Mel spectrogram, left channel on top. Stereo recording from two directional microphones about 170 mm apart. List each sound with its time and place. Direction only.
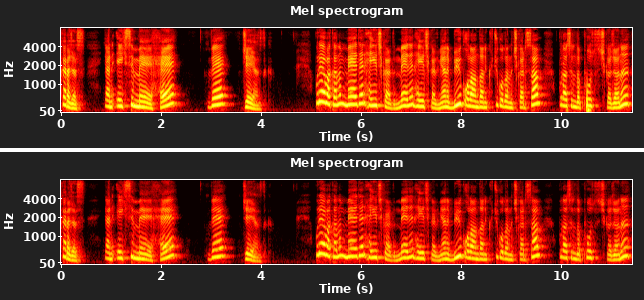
0.0 s a woman's voice: 35° left (ahead or behind)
